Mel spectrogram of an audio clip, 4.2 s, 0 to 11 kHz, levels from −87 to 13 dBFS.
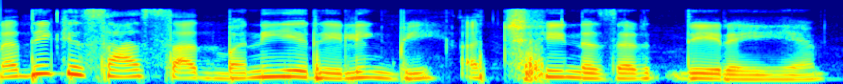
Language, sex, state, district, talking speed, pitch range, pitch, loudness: Hindi, female, Uttar Pradesh, Lucknow, 185 wpm, 155-205 Hz, 165 Hz, -15 LUFS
